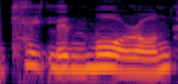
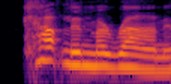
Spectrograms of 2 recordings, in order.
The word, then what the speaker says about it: Caitlin Moran: I remember a couple of years ago, Caitlin Moran, and we've always argued over how you pronounce her name, but I think she'd resist the idea of being Caitlin Moron. I think she's Kathleen Moran is her name.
